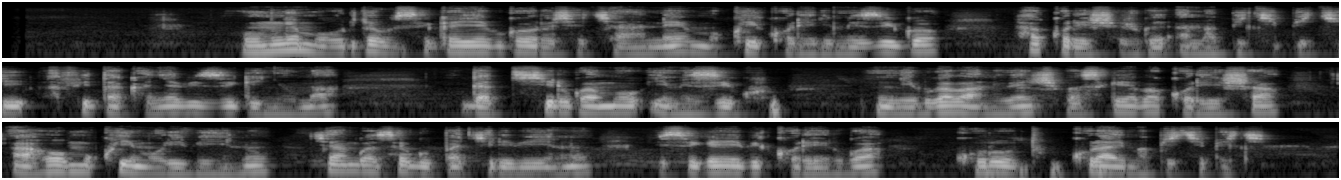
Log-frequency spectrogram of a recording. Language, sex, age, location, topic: Kinyarwanda, male, 25-35, Kigali, government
